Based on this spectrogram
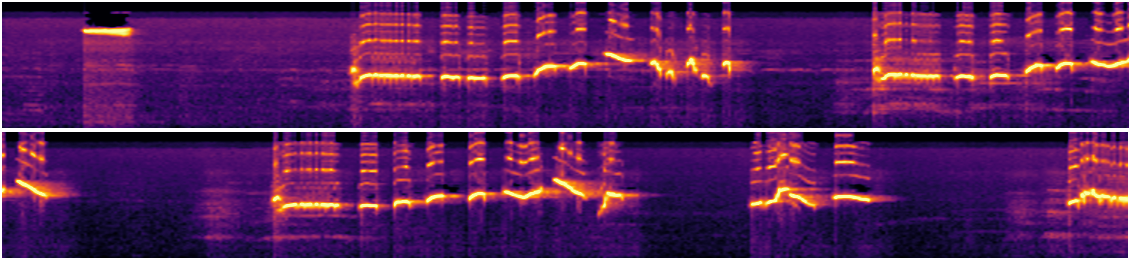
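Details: Orange-headed thrush as a provoking lure for other males; long loud phrases opening with a steady whistle then rising, twisting notes, repeated four times with short silences.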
